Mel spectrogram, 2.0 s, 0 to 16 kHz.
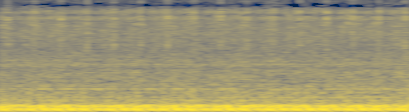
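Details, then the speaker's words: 1980s Chevy C10 454 big-block V8 at its first startup after a Holley Sniper EFI install, coolant at 111, target AFR 12.7: a loud, lumpy idle with fast ticking puffs on each firing pulse. Exhaust header leak heard; smoke is from fresh paint. "Got a header leak, I can hear it."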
